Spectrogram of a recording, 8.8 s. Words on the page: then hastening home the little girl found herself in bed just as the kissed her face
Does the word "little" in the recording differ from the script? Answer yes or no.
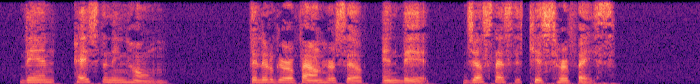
no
